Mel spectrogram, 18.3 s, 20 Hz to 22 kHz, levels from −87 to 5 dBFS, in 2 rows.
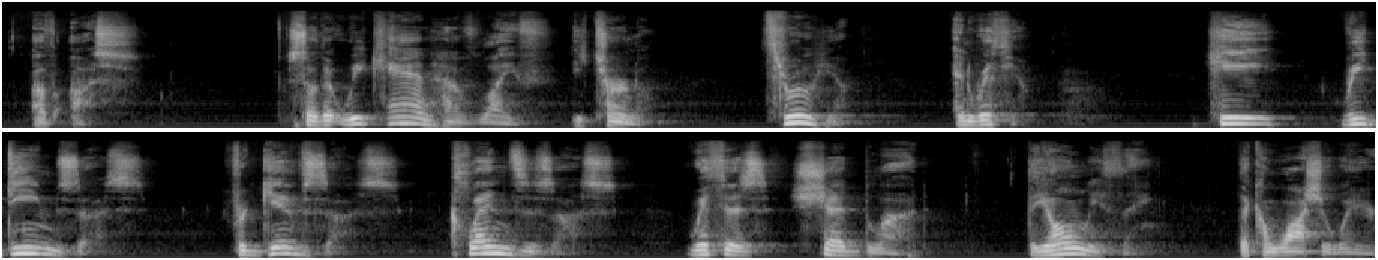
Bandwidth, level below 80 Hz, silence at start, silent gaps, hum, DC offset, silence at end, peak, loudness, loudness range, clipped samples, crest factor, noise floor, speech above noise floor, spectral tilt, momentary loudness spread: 16 kHz; -66 dBFS; 0.2 s; none; 60 Hz at -50 dBFS; under 0.1%; 0 s; -6 dBFS; -22 LUFS; 3 LU; under 0.1%; 18 dB; -67 dBFS; 46 dB; -4 dB/octave; 16 LU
